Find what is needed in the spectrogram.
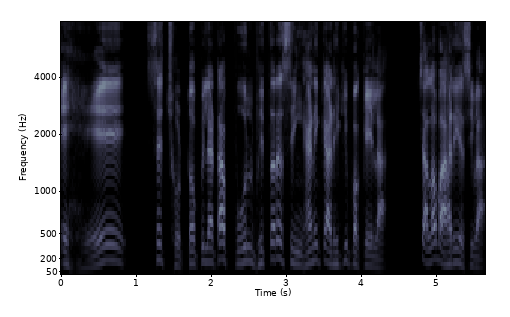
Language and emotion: Odia, disgusted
